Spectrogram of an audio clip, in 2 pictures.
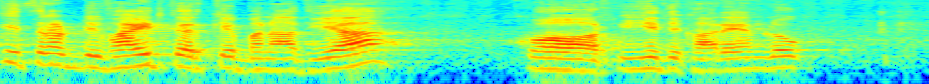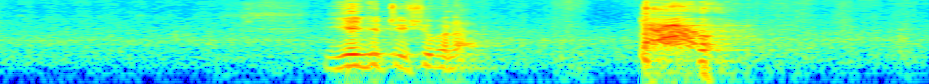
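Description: A middle-aged man speaks calmly through a microphone, explaining.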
